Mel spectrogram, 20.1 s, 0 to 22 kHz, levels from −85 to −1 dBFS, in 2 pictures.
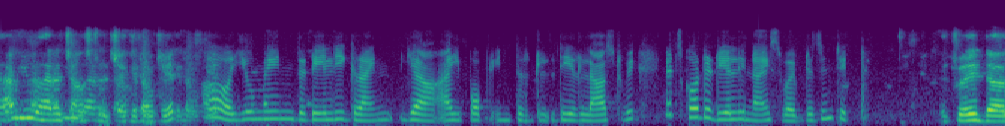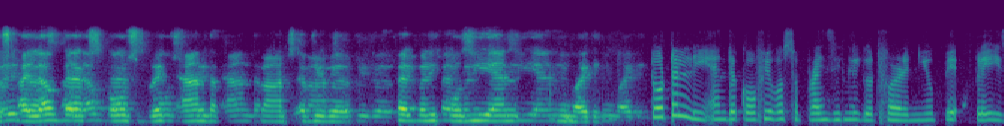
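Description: Throughout the clip the speech is shadowed by echo with no canceller. A quieter, thinner copy of the talker returns roughly 0.4 s after the original, sitting about 9 dB below it. The far end is playing the call over a loudspeaker, its microphone is picking that up, and nothing is subtracting it before it comes back across the network. The result is a constant doubling behind every phrase.

From 0.95 to 1.05 s comes the first lost packet rebuilt from error correction. Three separate packets went missing, and the decoder played the low-bitrate redundant copies carried in the following packets instead. There is no gap, but the audio turns briefly rougher and noisier. Immediately after, from 1.07 to 1.11 s, a short concealed packet loss fills about 20 ms that never arrived. The decoder extended the preceding sound and then blended back into the real signal, which is heard as a brief smear.

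At 4.61 s the level drops abruptly by about 13 dB, speech and background together, with no fade, and it stays down until 5.46 s. This is a sudden gain jump, likely a digital gain setting applied in a single step without a ramp. A second, smaller drop of about 6 dB runs from 12.16 to 12.84 s.

Further packets rebuilt from error correction appear from 7.37 to 7.63 s, a longer run that points to several separate losses. Single-packet repairs follow at 8.27 s, at 10.15 to 10.17 s, at 12.63 to 12.65 s (inside the second level drop), and at 15.35 s. Each is a short patch of coarser, noisier sound rather than a dropout. Through the Opus call path the audio is band-limited at 8 kHz, which fits a bitrate around 24 kbps. That limit also means the rebuilt frames show no separate loss of top end.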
